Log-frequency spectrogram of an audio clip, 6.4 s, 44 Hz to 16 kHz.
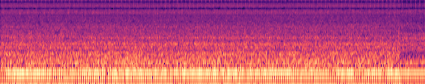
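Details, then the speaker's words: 1985 Volvo 245 with B230F and LH2.2 fuel injection: low, lumpy idle with an uneven beat that never settles; misfire, with cylinders one and two running cooler, traced to clogged injectors and a leaking fuel pressure regulator. "we came at a conclusion that the fuel injectors were clogged and the fuel pressure regulator was uh was leaking as well"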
